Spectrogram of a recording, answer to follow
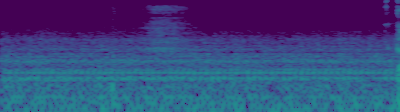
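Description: Steady low rumble of a car engine idling, heard inside the car's cabin.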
